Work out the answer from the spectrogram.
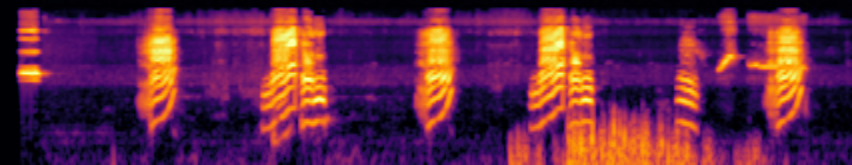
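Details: Pet Alexandrine parakeet, also called Raw, Pahadi or Desi parrot, gives harsh, rasping speech-like bursts roughly once a second, with a short thin whistle near the end and a person's low voice talking underneath.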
